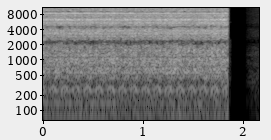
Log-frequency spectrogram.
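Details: Fuel-injection engine cranking, stethoscope on the injector body only: quick even ticking under hiss until it cuts off; injector clicking and operating normally.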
